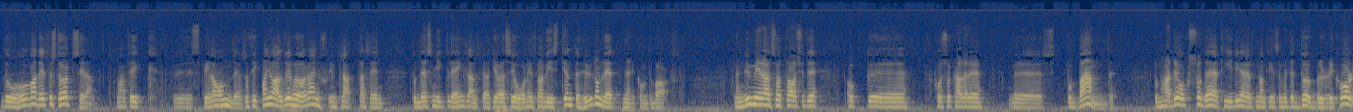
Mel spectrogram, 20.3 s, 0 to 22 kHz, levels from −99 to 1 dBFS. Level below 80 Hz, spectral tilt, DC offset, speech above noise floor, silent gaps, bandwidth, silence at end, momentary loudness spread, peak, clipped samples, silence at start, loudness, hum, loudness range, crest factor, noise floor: -52 dBFS; -8.5 dB/octave; under 0.1%; 21 dB; none; 19.5 kHz; 0 s; 12 LU; -10 dBFS; under 0.1%; 0 s; -29 LUFS; none; 4 LU; 18 dB; -49 dBFS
